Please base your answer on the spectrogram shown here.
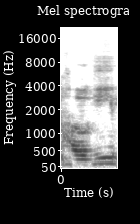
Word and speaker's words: Hoge: out i feel like wait serious is it pronounced host by the way for real is it pointless definitely tom hogey but my friend i call him i like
